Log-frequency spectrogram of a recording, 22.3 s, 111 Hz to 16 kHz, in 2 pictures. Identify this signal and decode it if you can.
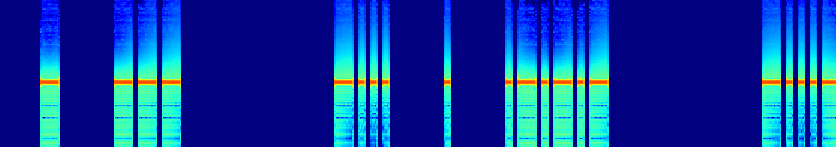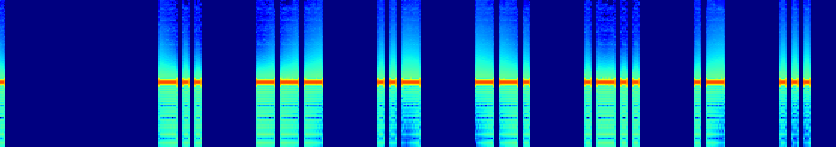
Morse code, heard as a keyed tone, about 15 wpm, spaced as for 8 wpm, 1000 Hz. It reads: TO BE. <BT> DOUGLAS
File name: qotdfiles / 8wpm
